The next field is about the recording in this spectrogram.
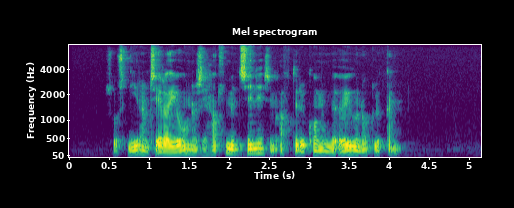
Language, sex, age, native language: Icelandic, male, 30-39, Icelandic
